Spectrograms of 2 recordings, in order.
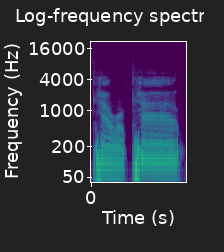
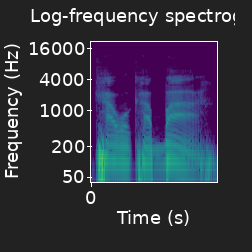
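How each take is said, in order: First: The last letters are joined, ending in a consonant. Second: The last letters are said apart, ending in a vowel. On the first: The final letters are joined. "the last two are connected, so they're pronounced it together" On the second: The final letters are not joined. "if it wasn't connected"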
